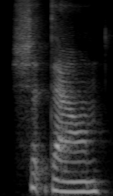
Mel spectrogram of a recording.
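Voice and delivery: usual speaking voice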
